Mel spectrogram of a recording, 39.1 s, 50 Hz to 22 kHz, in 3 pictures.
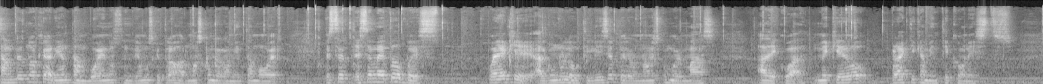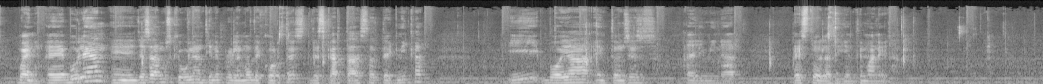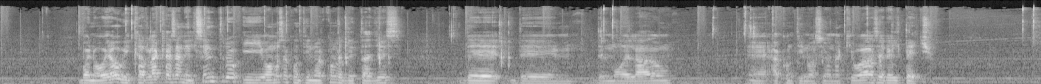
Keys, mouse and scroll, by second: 0.0 scroll down 2, 0.2-2.5 middle drag, 2.6 Tab, 2.9 middle click, 3.1 scroll down 1, 3.3 middle click, 3.8 click, 4.3 click, 5.1 click, 6.4 Delete, 7.5 shift+middle click, 8.2-8.8 scroll down 3, 8.8-9.1 middle drag, 9.2-9.5 scroll up 1, 9.6-9.9 shift+middle drag, 10.5 click, 11.0-13.1 middle drag, 13.4-13.8 scroll up 1, 14.8 Tab, 15.4-15.9 scroll up 1, 15.9-16.4 scroll down 1, 16.9 /, 22.7 Tab, 24.3 Delete, 27.6 click, 28.1 middle click, 28.9 shift+middle click, 29.4 shift+scroll down 1, 29.6 middle click, 30.3 g, 35.4-35.9 middle drag, 36.0-36.4 scroll up 1, 36.7 shift+middle drag.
